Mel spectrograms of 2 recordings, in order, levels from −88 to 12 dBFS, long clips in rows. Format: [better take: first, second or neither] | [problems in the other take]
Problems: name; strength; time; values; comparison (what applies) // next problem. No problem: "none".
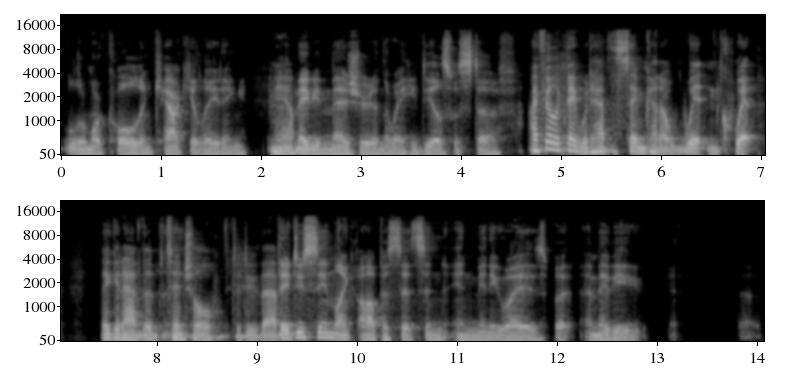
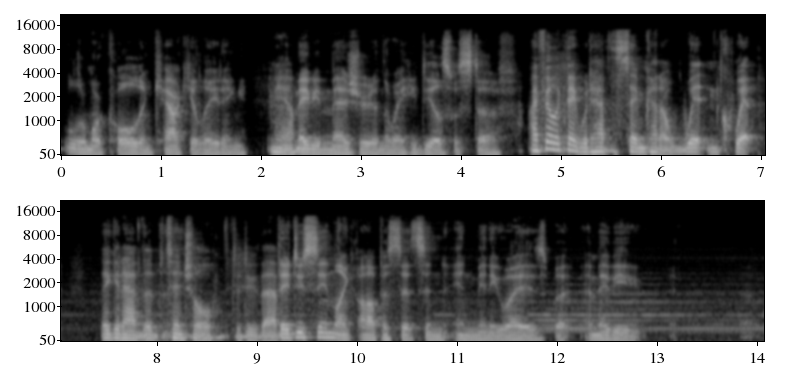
first | train or aircraft noise; faint; throughout; 25 dB below the speech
